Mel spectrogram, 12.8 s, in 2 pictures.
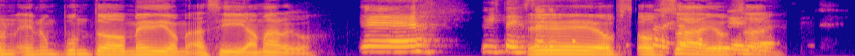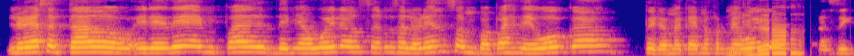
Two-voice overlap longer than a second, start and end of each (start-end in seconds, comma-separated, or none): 3.9-5.8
